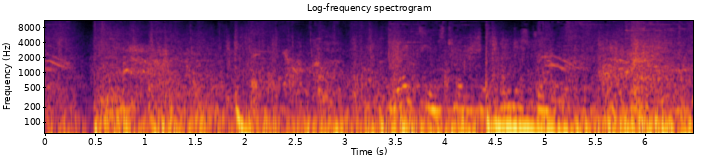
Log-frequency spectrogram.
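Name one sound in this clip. Video game spell effects whoosh and crackle in a busy battle.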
